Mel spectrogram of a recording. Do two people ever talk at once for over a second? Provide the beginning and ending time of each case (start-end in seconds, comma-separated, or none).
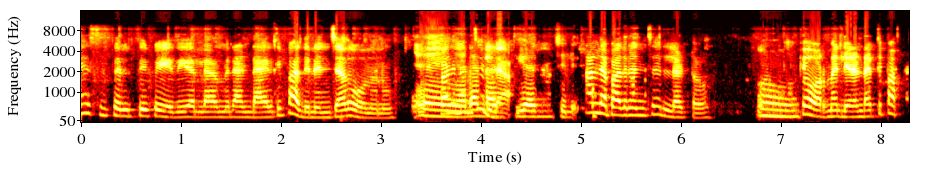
none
